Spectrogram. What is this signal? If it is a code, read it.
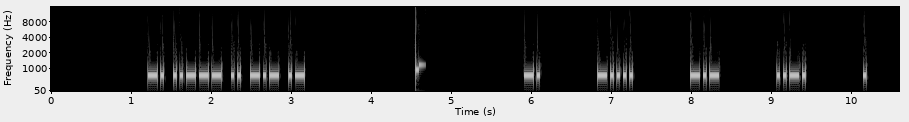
Morse code, heard as a keyed tone, about 31 wpm, spaced as for 16 wpm, 700 Hz. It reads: N2IKA N6KFE
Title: USA Call Signs - 5 Characters - 6x Character Spacing - 30wpm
